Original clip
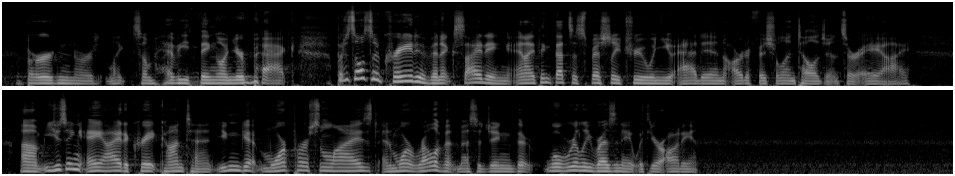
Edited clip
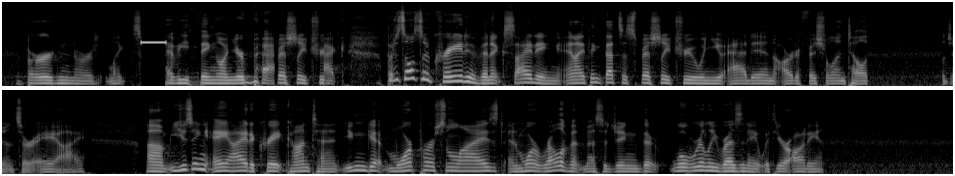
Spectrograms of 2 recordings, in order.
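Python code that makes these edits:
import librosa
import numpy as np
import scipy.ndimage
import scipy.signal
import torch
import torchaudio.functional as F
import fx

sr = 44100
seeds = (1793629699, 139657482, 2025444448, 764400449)

y = fx.edit(x, sr, fx.bleep(start_s=1.39, length_s=0.25, hz=3030.0, db=-13.5),
    fx.duplicate(start_s=5.86, length_s=0.5, to_s=2.72),
    fx.insert_room_tone(at_s=8.15, length_s=0.76), tone=tone)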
